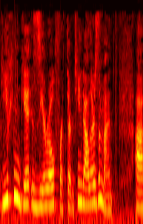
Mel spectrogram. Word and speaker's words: Xero: fourth one I want to talk about is zero and zero is spelled x-e-r-o we do use zero a little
